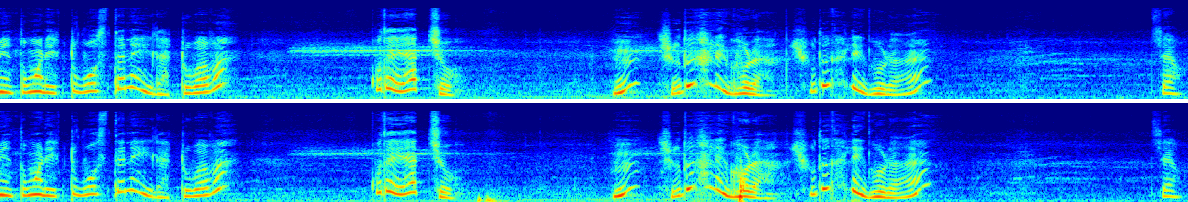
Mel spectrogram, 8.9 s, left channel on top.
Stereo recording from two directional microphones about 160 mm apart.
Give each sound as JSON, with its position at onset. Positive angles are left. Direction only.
{"t": 0.0, "sound": "speech", "side_deg": -35}
{"t": 2.7, "sound": "speech", "side_deg": -40}
{"t": 4.9, "sound": "speech", "side_deg": -30}
{"t": 5.2, "sound": "speech", "side_deg": -40}
{"t": 8.7, "sound": "speech", "side_deg": -20}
